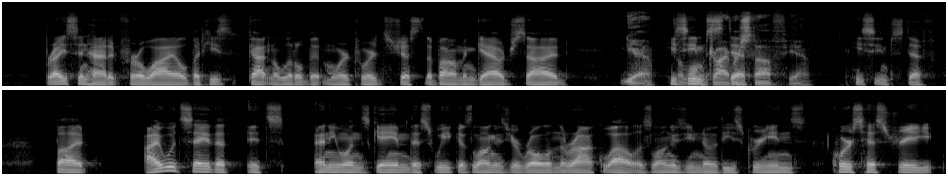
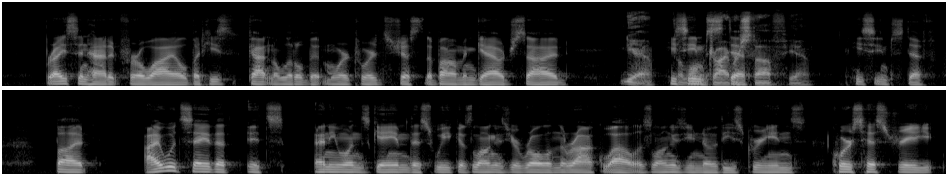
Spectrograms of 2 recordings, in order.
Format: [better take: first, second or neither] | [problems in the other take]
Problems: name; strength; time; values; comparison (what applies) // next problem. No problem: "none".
neither | none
